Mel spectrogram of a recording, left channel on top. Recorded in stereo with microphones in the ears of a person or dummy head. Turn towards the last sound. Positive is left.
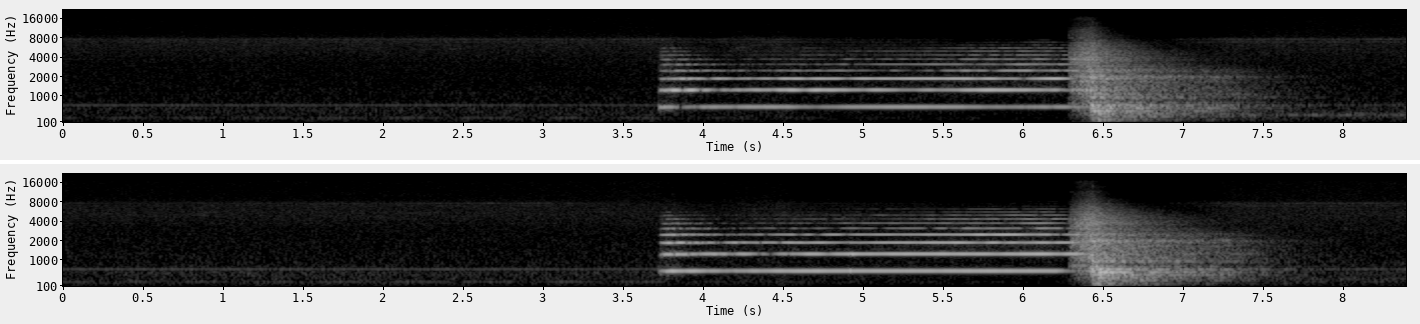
turn(degrees=50)  # may be behind; listen again after turning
